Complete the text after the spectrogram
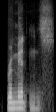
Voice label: "remittance", American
